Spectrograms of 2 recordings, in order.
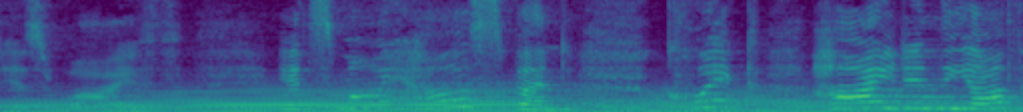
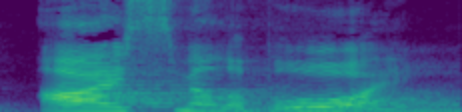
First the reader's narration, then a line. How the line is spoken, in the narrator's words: the giant roared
